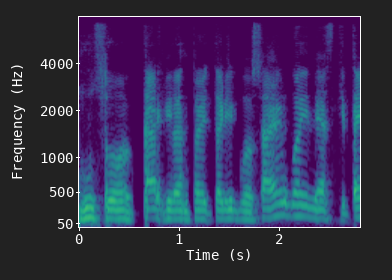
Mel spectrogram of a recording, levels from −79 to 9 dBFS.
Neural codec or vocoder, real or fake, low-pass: codec, 16 kHz in and 24 kHz out, 0.6 kbps, FireRedTTS-2 codec; fake; 7.2 kHz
